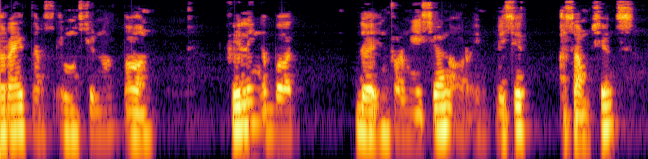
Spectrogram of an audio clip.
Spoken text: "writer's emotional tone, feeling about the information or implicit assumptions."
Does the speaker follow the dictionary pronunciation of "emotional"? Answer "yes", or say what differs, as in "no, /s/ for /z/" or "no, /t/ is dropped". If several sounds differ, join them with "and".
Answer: no, /s/ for /ʃ/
